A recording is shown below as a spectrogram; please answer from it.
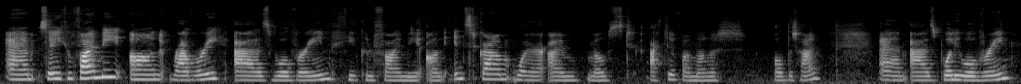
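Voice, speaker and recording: A young Irish woman hosts a knitting podcast, chatting casually with lots of ums and upbeat asides while fighting a head cold. Her medium-pitched, sharp-toned voice keeps a normal speed with hardly any pauses as she does casual show-and-tell.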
